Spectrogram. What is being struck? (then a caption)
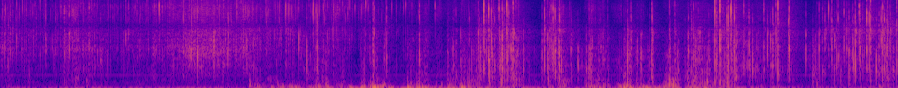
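Thin clear plastic bag. An empty, thin-walled, hand-sized thick clear plastic bag is crumpled and squeezed between fingertips and palms. It produces dense, bright crinkling and crackling with soft low thumps from the handling. The sound starts quieter and grows fuller and louder after the first couple of seconds.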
